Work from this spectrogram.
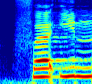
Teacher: Maka cara membacanya, nunnya ditahan, bunyi dengungannya kurang lebih 2 harokat. Jadi bunyi annya ditahan, dilamain. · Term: gunnah musyaddadah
